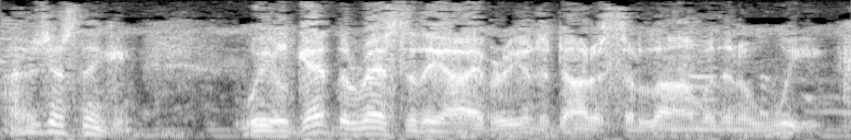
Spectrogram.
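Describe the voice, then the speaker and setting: An actor playing a hearty, bluff colonial big-game hunter in a radio drama. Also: male voice, low-pitched, quick pace. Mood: tender. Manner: bluff, expansive. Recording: dull radio recording with crowd behind.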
